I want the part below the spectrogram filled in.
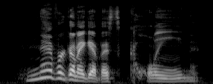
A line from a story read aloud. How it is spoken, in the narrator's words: Cal muttered to his poncho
